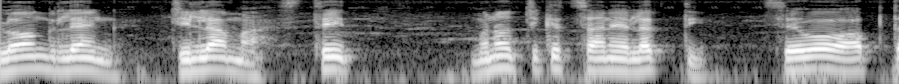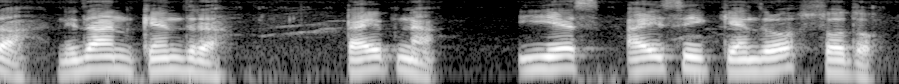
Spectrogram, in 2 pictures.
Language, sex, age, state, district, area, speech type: Gujarati, male, 60+, Gujarat, Morbi, rural, read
